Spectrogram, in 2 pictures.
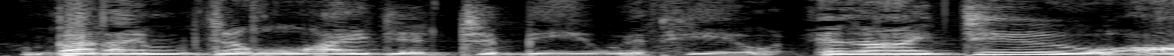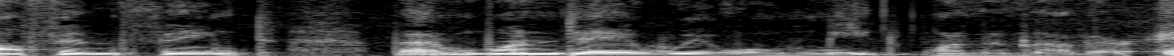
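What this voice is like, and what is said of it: Raspy voice. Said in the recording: “my raspy voice”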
